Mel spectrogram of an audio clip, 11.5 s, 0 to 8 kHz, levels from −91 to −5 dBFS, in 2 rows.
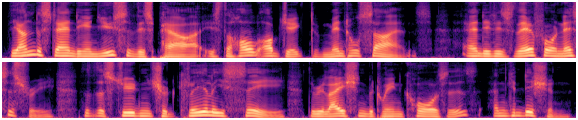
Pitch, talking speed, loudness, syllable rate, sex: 125 Hz, 160 wpm, -19 LUFS, 5.3 syllables/s, male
